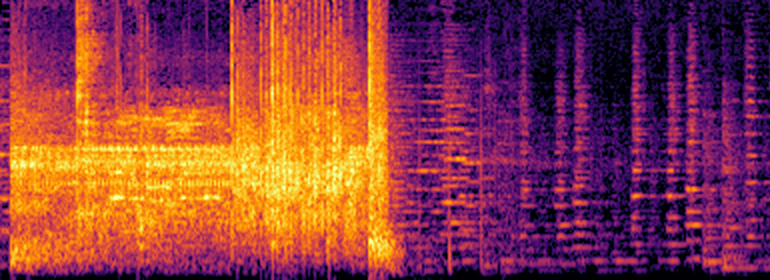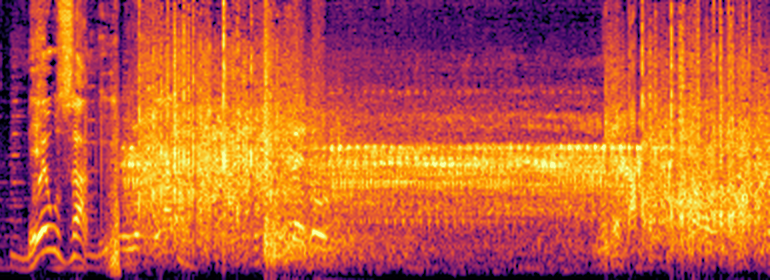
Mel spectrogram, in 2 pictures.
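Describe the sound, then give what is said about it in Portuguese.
Rubber bullets crack in sharp, scattered bangs over a loud, chaotic crowd clash at a Botafogo football match, with a wailing, siren-like tone rising briefly midway. A man speaks during a quieter stretch in between. “Ônibus apetrejados, confusão, bala de borracha, é o elastômero.”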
